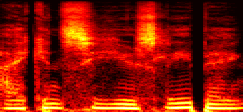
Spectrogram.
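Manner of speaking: tiny, small, whispered voice. A small voice that no one else reacts to, small whispering voice. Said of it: "you hear a voice whispering".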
